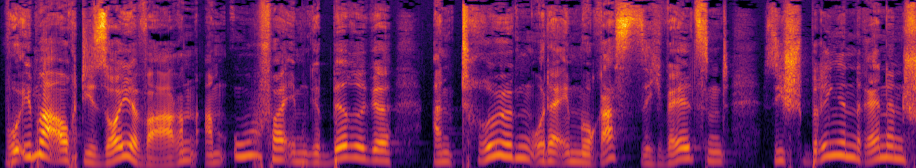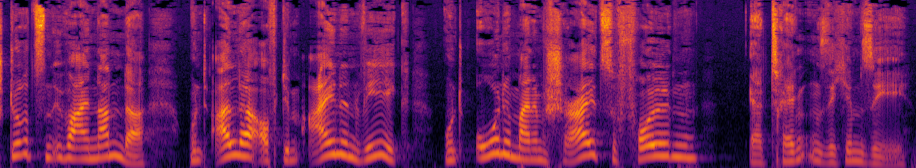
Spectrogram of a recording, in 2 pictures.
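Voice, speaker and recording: A man's voice: mid-range voice, unhurried, no echo, studio quality. A man playing a humble swineherd storyteller. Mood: thoughtful. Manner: reflective, vivid, expressive. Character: humble male swineherd recalling a strange day. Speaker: first-person narrator. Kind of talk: dramatic storytelling monologue.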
